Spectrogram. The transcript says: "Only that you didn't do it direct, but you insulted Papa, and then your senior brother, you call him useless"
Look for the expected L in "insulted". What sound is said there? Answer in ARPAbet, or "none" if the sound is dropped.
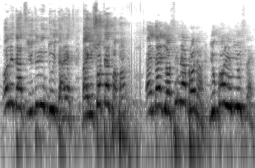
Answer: none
